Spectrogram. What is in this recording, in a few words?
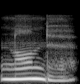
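voice, Japanese; Gremory; Deny; kingsraid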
